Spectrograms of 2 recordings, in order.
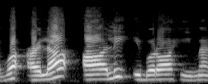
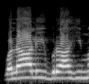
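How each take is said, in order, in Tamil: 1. தொடக்கத்தில் உள்ள ஒவ்வொரு சொல்லும் தெளிவாகவும் தனித்தனியாகவும் உச்சரிக்கப்படுகிறது. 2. தொடக்கச் சொற்கள் ஒரே சொல்லாகச் சேர்த்துச் சொல்லப்படுகின்றன. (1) "நல்ல வார்த்தைய தெளிவா நம்ம உச்சரிக்கணும்" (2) "வலாலின்னு சொல்லக்கூடாது"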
